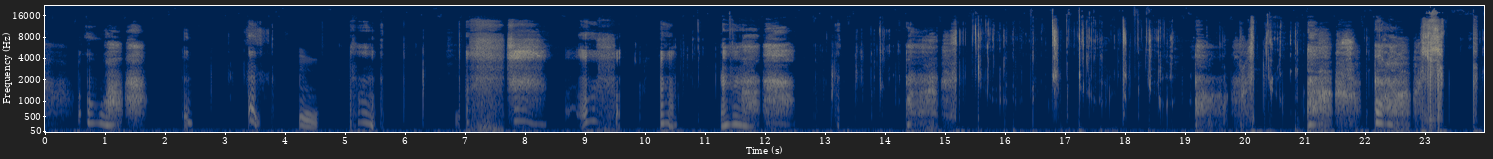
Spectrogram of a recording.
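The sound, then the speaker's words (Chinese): Passionate kissing, with wet, smacking mouth sounds broken up by breathy sighs, soft moans and heavy breathing, alternating in short bursts and pauses. “热烈的接吻。”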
